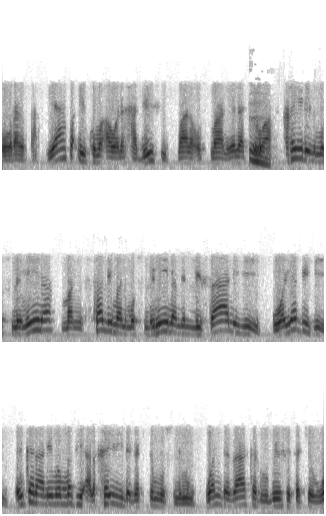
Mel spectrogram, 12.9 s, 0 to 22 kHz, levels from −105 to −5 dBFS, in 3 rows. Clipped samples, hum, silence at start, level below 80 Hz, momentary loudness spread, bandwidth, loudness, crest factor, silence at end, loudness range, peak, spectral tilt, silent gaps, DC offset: under 0.1%; none; 0 s; -68 dBFS; 6 LU; 3.8 kHz; -30 LUFS; 16 dB; 0 s; 1 LU; -12 dBFS; -7.5 dB/octave; none; under 0.1%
